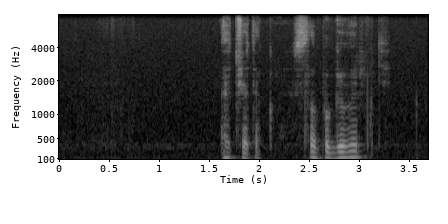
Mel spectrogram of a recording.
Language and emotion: Russian, neutral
